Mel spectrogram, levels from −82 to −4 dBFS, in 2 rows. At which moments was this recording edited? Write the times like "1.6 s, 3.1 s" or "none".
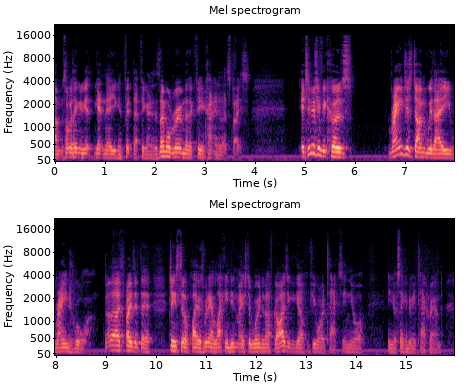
1.5 s, 9.0 s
